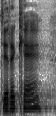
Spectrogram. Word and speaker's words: didache: And the word for doctrine in verse 42 is didache, and some pronounce it didache, which means that which is taught.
